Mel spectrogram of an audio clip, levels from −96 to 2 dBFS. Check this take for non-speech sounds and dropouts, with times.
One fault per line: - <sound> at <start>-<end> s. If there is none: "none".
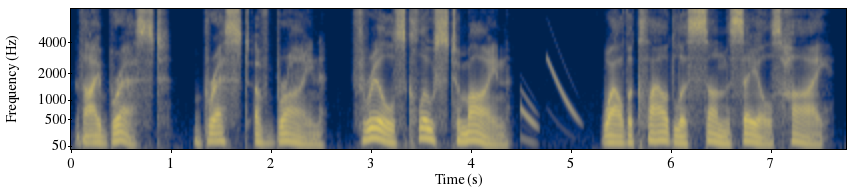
- chirp at 4.5-5.1 s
